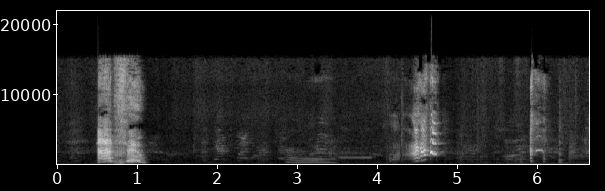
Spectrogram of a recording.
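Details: Adult's fake sneeze: two loud explosive sneeze bursts, with a 6-month-old baby's short laugh-like sounds between and after them; sneezing, acted.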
